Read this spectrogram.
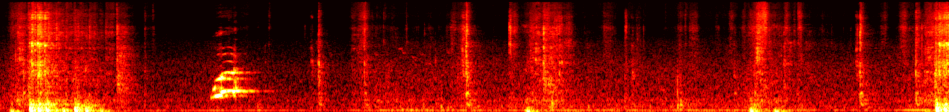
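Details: Yamaha Timberwolf ATV, non-runner, after carb cleaning, new spark plug, fuel hose and petcock, pull-started because the starter is bad: the single-cylinder engine settles into a low, steady drone with a few light throttle blips, running evenly.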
